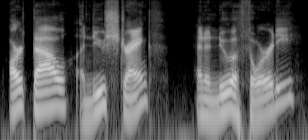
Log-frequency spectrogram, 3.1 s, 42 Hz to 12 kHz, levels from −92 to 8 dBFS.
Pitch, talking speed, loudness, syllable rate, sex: 140 Hz, 175 wpm, -18 LUFS, 4.6 syllables/s, male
